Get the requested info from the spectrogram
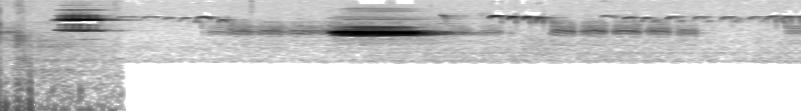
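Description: Varied thrush singing: a short high note near the start, then, about two and a half seconds in, a loud ghostly whistle held on one pitch for almost a second. Faint high twittering goes on in the background.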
